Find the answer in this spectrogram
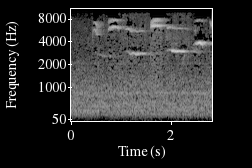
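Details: Collared flycatcher song: a quick run of high, drawn-out whistles that alternate between very high and slightly lower pitches, each note clean and thin, over faint background hiss.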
